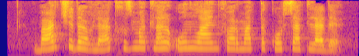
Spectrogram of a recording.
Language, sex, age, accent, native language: Uzbek, female, 12-17, Samarqand, Uzbek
